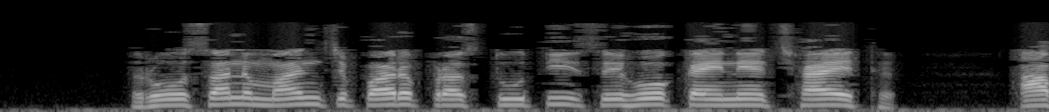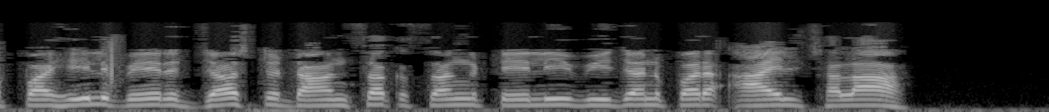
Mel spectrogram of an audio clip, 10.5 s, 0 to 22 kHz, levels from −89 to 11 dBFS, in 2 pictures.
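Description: Throughout the speech there is heavy damage consistent with WMA compression, likely at a low bitrate around 24 kbps. Nothing remains above 10.5 kHz, and the sound rings and washes, with a hiss that rises and falls with the voice. Long transform blocks smear quantisation noise over tens of milliseconds and drop weak spectral detail. Unlike a simple low-pass filter, the damage moves with the signal instead of just dulling it.

Pre-echo appears three times. From 3.40 to 3.44 s, after "पर प्रस्तुति सेहो" and before "कयने छथि", a 45 ms hiss runs ahead of an attack. At 6.53 to 6.56 s, just after "पहिल बेर", it lasts 36 ms, and from 6.67 to 6.73 s it lasts 59 ms. In each case the onset fell late in a codec block, so the noise meant for the loud part also fills the quiet gap before it and softens the attack. What separates it from a click is that it comes before the sound and is a smear of noise, not a sharp transient.

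At 5.80 s an electrical switching spike, likely from a nearby switch or static arc, adds a sharp snap lasting about 5 ms on top of the audio. It stands apart from pre-echo because it is a brief, hard-edged click unrelated to any onset in the speech, not a hiss that leads into one.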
